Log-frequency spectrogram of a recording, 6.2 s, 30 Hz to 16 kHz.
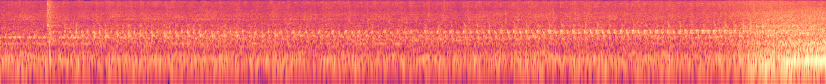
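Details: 1978 Ford Bronco V8 after exhaust leak repair, A/C on: even idle with steady quick pulse about four per second, no leak ticking; normal idle.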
